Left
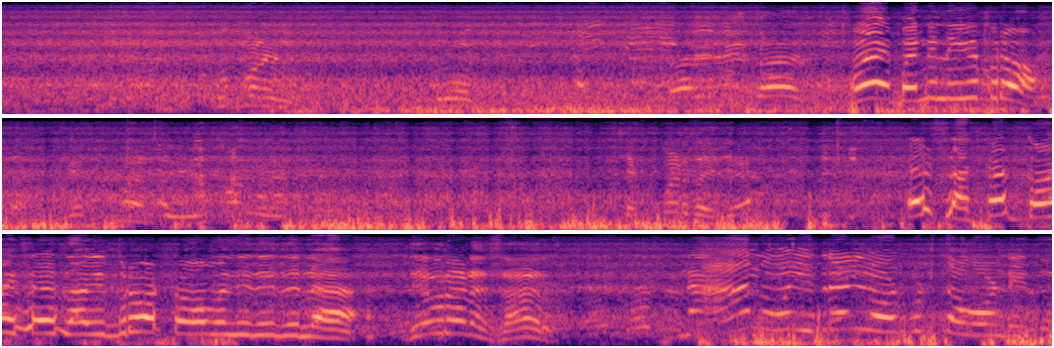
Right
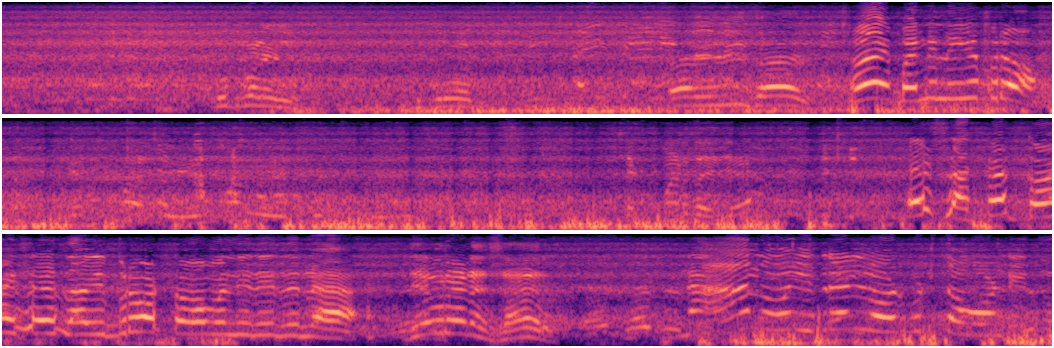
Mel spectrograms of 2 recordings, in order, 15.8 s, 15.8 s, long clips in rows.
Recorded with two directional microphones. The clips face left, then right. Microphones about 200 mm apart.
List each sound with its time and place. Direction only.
4.3 s speech: 10° left (ahead or behind)
9.7 s speech: 20° left (ahead or behind)
11.9 s a man's voice: 35° left (ahead or behind)
12.5 s speech: centre (ahead or behind)
13.9 s speech: 35° left (ahead or behind)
